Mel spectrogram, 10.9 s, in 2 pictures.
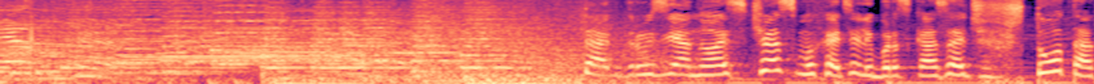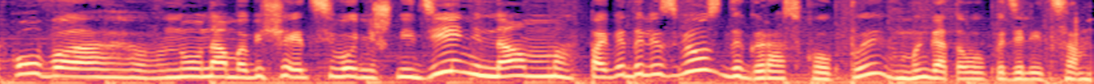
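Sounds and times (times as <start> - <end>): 
cheering: 0.0 - 2.8
crowd applauding: 0.0 - 3.2
speech: 3.0 - 10.9.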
